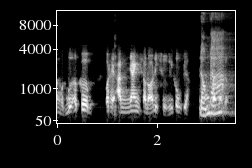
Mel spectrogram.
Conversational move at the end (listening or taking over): taking over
